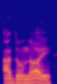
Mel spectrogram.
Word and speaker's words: Adonai: But the name that we call the Shem Havaya, the Shem HaMafurash, which is written Yud-Kei Vav-Kei and pronounced Adonai, that is the word that we find primarily used in the Torah, describing God.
